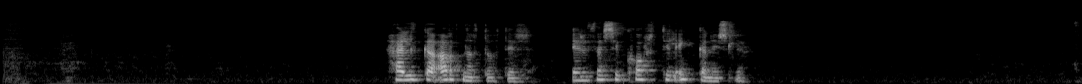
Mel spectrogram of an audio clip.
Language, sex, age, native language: Icelandic, female, 40-49, Icelandic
